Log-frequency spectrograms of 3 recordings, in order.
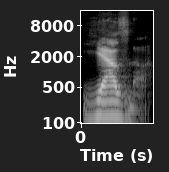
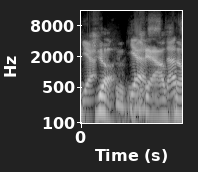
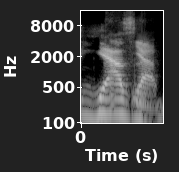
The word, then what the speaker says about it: Jasnah: So that people don't come at you, it is definitely Jasnah. I said Jasnah all the time, but it's Jasnah from Brandon Sanderson.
